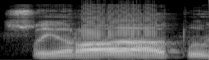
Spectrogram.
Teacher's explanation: صاد کو ہیوی کرتے ہوئے، را کو بھی ہیوی کرتے ہوئے، اور یہ طا بھی ہیوی ہے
